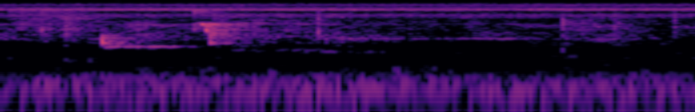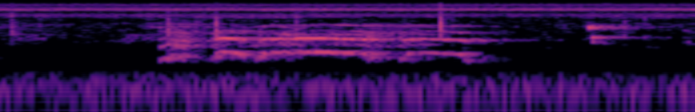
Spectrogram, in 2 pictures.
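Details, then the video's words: Drongo calling, used to lure birds: a few faint clear whistled notes near the start, then a louder burst of stacked, slightly wavering whistles in the middle, over a constant low rumble and a steady high insect hum. "mikat burung srigunting"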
